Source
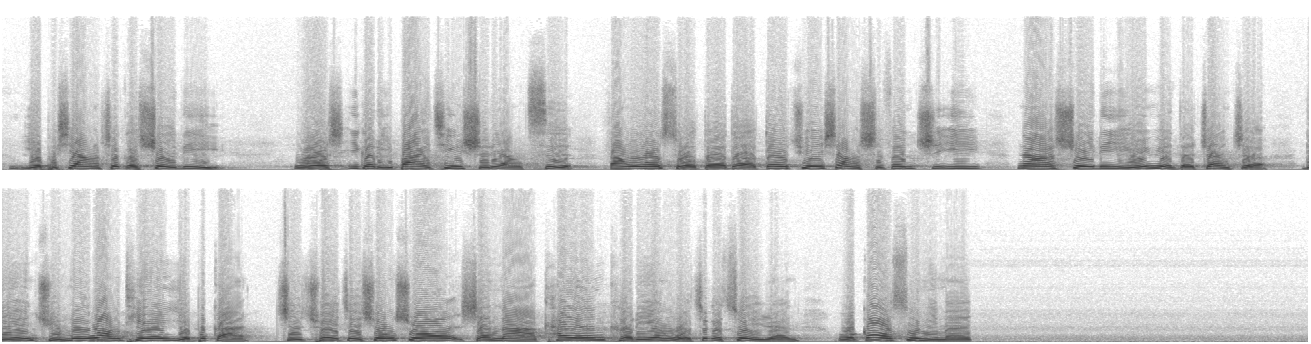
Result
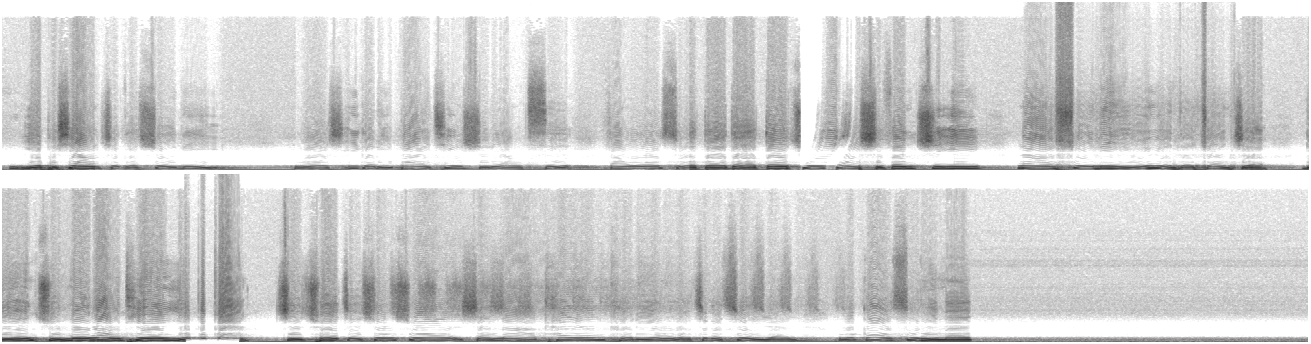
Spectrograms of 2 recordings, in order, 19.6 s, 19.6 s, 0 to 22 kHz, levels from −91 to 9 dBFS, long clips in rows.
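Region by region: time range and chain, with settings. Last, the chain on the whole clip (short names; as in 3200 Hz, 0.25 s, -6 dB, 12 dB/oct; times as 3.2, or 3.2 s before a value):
0.69–5.16 compressor 8:1, threshold -32 dBFS + notches 60/120/180/240 Hz
5.98–6.43 gate -24 dBFS, range -21 dB + dispersion highs, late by 0.144 s, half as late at 2300 Hz + compressor 3:1, threshold -34 dBFS
7.66–9.25 median filter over 9 samples + bell 8200 Hz +8 dB 0.76 oct + negative-ratio compressor -28 dBFS
11.17–11.59 self-modulated delay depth 0.2 ms + steep high-pass 560 Hz 72 dB/oct
12.31–16.7 de-hum 46.71 Hz, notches 5 + compressor 4:1, threshold -29 dBFS + thin delay 0.205 s, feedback 61%, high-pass 5100 Hz, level -6 dB
whole clip: elliptic band-stop 400–4500 Hz, stop band 40 dB; maximiser +17.5 dB; gain -6.5 dB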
